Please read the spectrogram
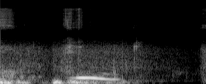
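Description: Noisy slurping and eating of noodles in two rough bursts, with a short, falling hum-like tone about a second in; the sound stops abruptly near the end.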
